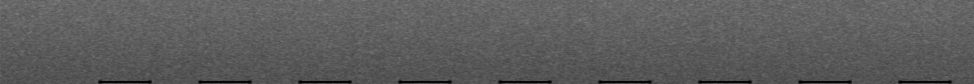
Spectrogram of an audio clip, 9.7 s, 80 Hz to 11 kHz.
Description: Telephone call progress tone (single-tone plan, as in Europe, Japan and elsewhere), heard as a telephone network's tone, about 400 Hz, 0.5 s on and 0.5 s off. Busy tone.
